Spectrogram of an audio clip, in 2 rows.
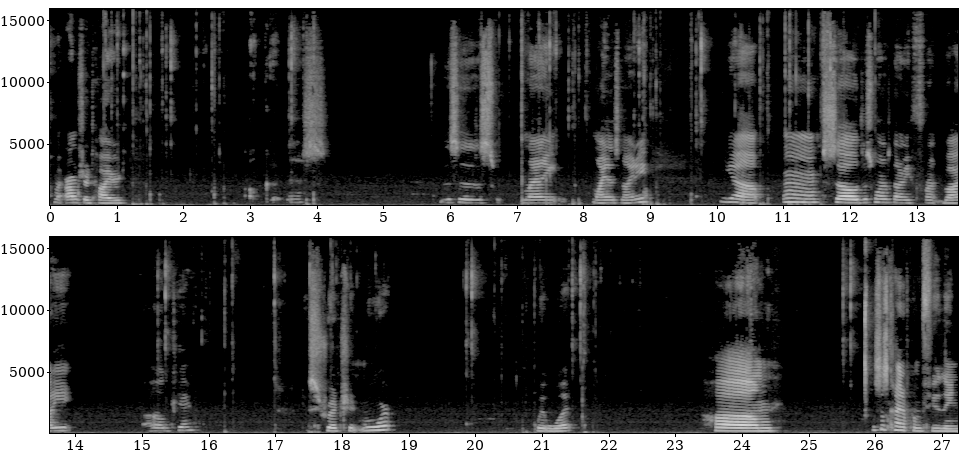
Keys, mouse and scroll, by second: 1.1 middle click, 1.3 shift+f, 2.5 a, 2.7 g, 3.9 r, 8.8 middle click, 9.0 shift+f, 10.7 shift+f, 11.1 shift+f, 12.2 g, 15.6-16.3 scroll up 5, 16.4 shift+middle click, 17.5 s, 20.7 g, 21.6 g, 25.8-26.9 scroll down 2.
